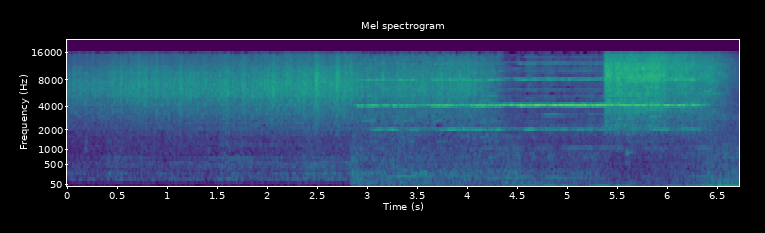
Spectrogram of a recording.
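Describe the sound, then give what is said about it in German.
Train wheels squeal on straight rails as the train comes to a stop: a low rolling rumble gives way to steady, piercing high-pitched squealing tones that hold continuously to the end. “Der Zug hielt.”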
